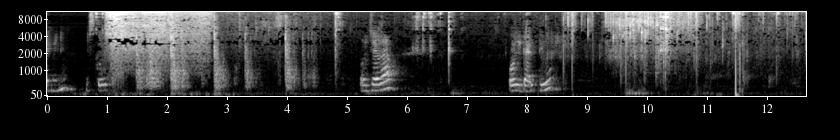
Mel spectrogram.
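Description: A flatbread sizzles in a hot pan.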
